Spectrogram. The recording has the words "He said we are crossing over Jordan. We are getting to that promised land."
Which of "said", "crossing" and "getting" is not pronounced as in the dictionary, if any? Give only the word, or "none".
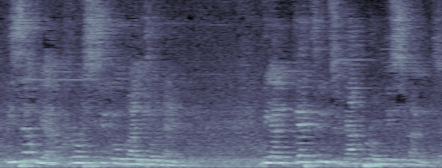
none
